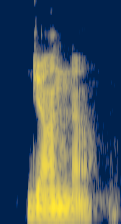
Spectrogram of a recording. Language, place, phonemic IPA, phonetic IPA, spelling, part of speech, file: Hindi, Delhi, /d͡ʒɑːn.nɑː/, [d͡ʒä̃ːn.näː], जानना, verb, LL-Q1568 (hin)-जानना.wav
- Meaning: 1. to know, comprehend, understand 2. to be familiar with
